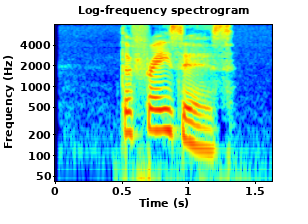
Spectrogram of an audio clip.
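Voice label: "phrases", female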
